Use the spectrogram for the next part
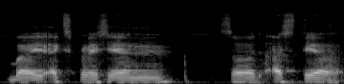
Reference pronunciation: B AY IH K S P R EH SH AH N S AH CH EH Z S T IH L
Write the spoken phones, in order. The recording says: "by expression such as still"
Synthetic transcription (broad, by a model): B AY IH K S P R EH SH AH N S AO AA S T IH L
